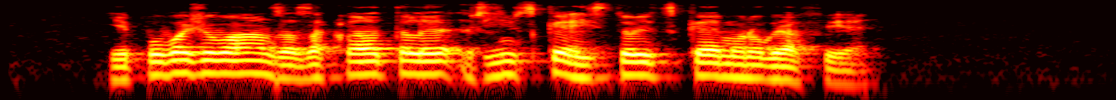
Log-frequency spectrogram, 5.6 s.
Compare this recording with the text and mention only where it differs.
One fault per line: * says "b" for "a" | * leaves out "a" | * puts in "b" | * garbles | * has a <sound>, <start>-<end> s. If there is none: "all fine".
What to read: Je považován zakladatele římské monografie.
* puts in "za"
* puts in "historické"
